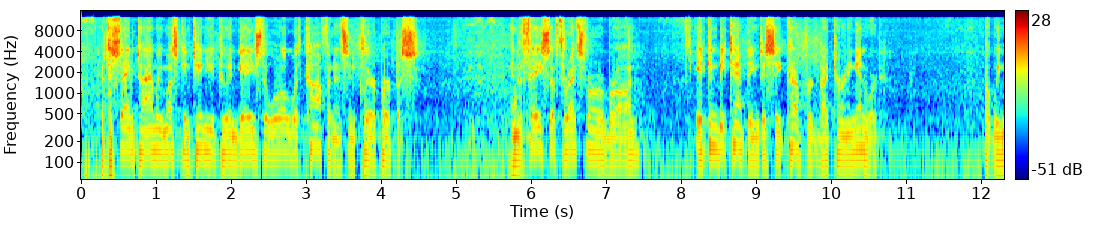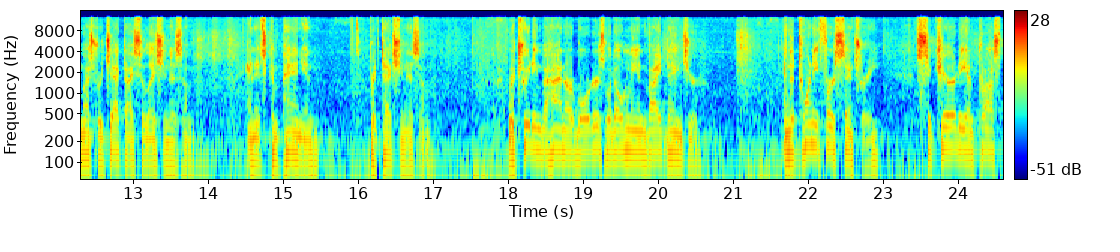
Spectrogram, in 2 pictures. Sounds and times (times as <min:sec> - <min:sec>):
Narration, monologue: 0:00.0 - 0:24.6
Male speech, man speaking: 0:00.3 - 0:04.5, 0:05.7 - 0:07.5, 0:08.2 - 0:10.8, 0:12.0 - 0:13.9, 0:14.5 - 0:15.6, 0:16.2 - 0:17.0, 0:18.0 - 0:20.6, 0:21.6 - 0:24.6.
